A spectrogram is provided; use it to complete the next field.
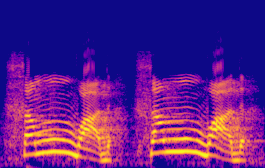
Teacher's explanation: व व्यंजन से पहले अनुस्वार का उच्चारण म जैसा होता है, अर्थात इसके ध्वनि म जैसे आएंगे।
